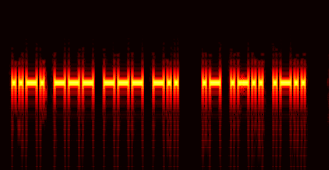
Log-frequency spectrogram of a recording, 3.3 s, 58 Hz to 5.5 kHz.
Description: Morse code, heard as a keyed tone, about 34 wpm, 600 Hz. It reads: FOOD ALL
